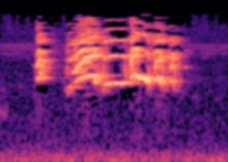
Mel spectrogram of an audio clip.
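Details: Wild duck calling: a short high chirp, then a longer run of bright, squealing harmonic notes lasting about a second, over a faint low rumble.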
